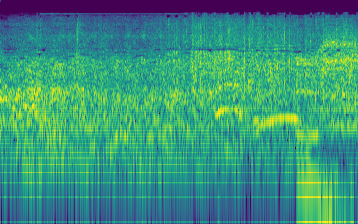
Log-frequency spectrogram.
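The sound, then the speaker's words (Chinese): Applause from a crowd, a dense steady clatter of clapping mixed with scattered chuckles and laughter, with a voice briefly audible near the end. “掌声送给这位社会人啊！”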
